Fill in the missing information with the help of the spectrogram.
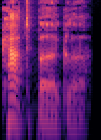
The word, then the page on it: cat burglar: British English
